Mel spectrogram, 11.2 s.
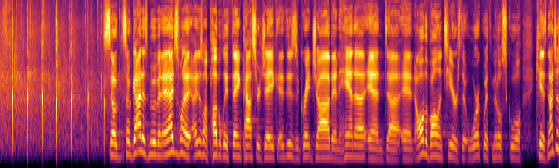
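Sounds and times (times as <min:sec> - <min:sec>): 
slow rhythmic clapping: 0:00.0 - 0:02.8
speech: 0:02.2 - 0:11.1.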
